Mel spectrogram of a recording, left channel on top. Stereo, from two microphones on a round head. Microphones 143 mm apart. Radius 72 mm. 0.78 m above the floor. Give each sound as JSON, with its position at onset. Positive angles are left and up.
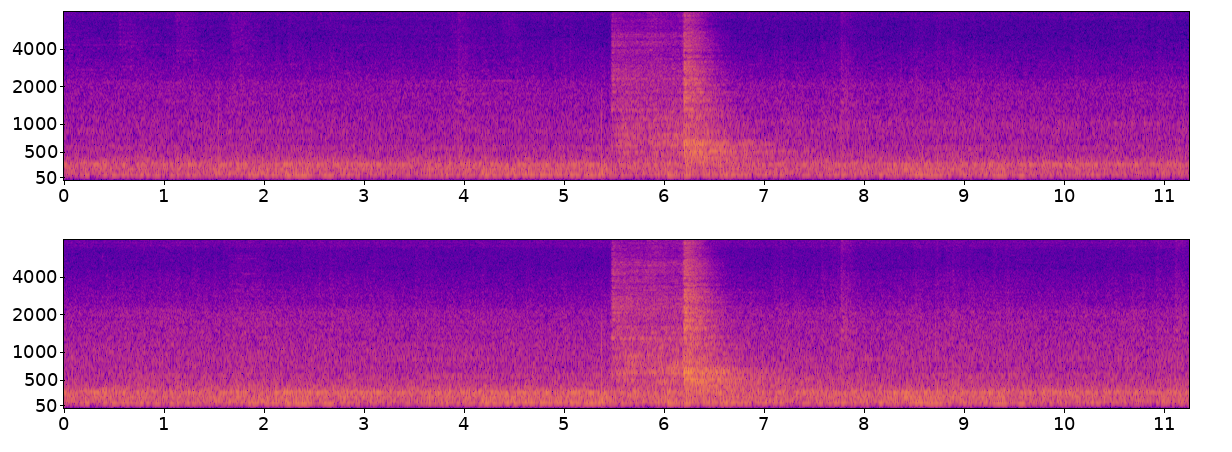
{"t": 5.5, "sound": "a sliding door", "side_deg": 5, "distance_m": 3.0}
